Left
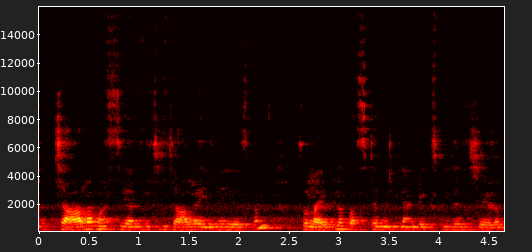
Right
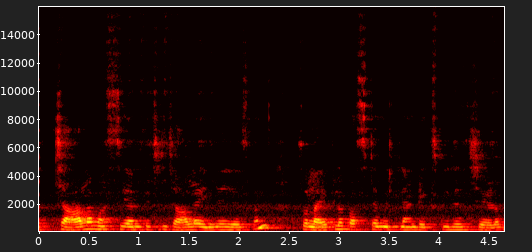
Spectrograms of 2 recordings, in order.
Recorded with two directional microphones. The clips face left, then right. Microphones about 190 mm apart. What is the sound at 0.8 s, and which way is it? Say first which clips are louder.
A woman's voice: right 6 dB; 30° right (ahead or behind).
